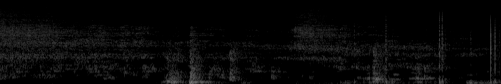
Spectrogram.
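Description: Faint sizzling of an onion-tomato masala frying in a pan, fading over the first couple of seconds, with soft scrapes and taps of a spatula stirring it.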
